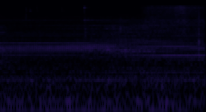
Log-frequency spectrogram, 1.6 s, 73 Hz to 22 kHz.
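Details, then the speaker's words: Steady electric pump buzz of a Withings BPM Connect automatic cuff inflating and tightening on the inner left arm at heart level, user seated, legs uncrossed, not talking, before a planned C-section; reading 117/71, pulse 85. "you're gonna hit it again you should feel it and hear it start to tighten"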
